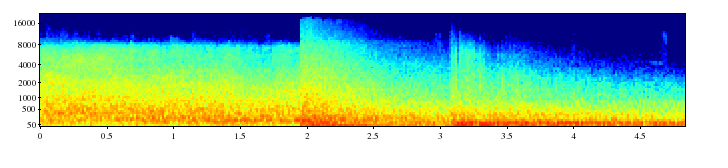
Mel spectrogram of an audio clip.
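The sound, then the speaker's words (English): Missiles fire and explode as a giant robot blasts down at an armored suit, a dense, loud rumbling roar with two heavier booming bursts partway through. “Jason orders the Zord to move in, raising its hands and firing its missiles down into one of the suits.”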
